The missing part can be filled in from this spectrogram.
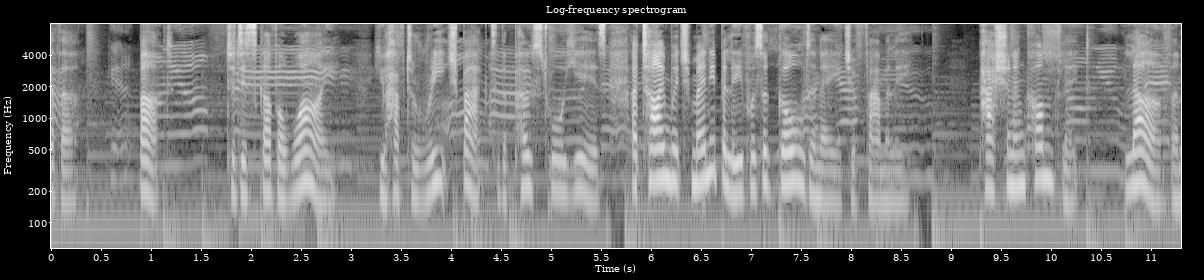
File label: Documentary British Families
